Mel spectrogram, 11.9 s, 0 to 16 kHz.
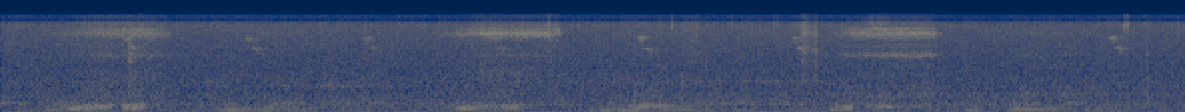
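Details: A sleeping individual snoring, with low rumbling snores about 16 a minute, each with a soft hiss, over steady background noise; snoring.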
